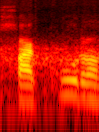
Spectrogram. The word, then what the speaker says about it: сакура: Ударение, когда сакура на первое А оказывается.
